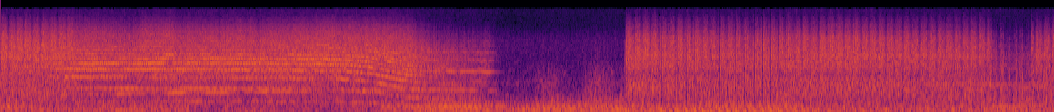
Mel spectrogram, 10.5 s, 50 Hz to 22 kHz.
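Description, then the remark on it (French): Roaring engines of fighter planes and B-26 bombers with a rising and falling whine sweep overhead while rapid bursts of machine-gun fire rattle continuously, loud, with no one speaking; the aircraft protect parachute drops and attack Viet Minh forces on hills in thick jungle. “Les chasseurs Birkat et les bombardiers B-26 protègent les parachutages et attaquent les éléments Viet Minh réfugiés sur les collines proches, dans une jungle épaisse.”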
